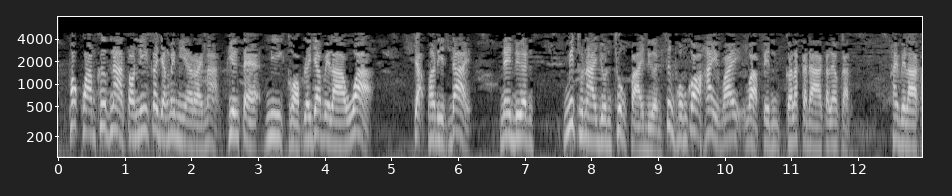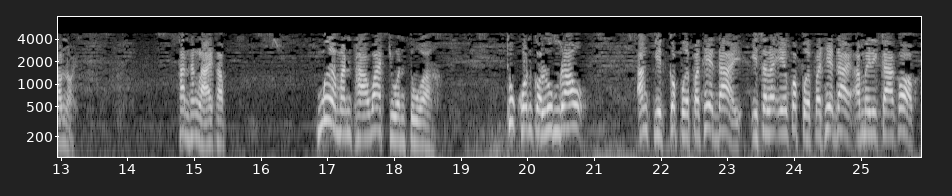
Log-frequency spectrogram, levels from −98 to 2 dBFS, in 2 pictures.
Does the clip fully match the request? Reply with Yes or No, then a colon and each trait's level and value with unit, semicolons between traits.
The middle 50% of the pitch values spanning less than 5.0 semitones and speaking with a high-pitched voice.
No: wide, 5.4 semitones; high, 205 Hz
